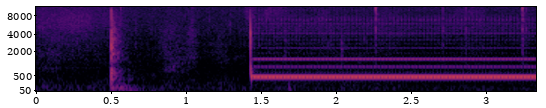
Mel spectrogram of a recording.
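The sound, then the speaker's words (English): Ringback tone of an outgoing phone call: a soft click first, then a steady, buzzy, fairly loud tone that starts abruptly and holds unbroken to the end. “I'm giving one more ring if it don't go voicemail.”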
